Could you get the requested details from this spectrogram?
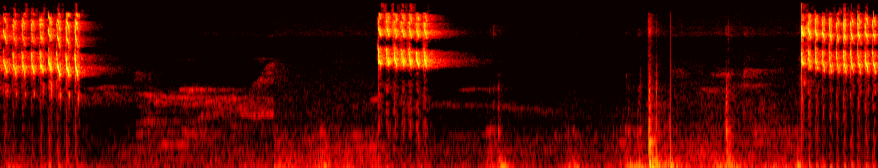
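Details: Cililin shooting song for tutoring murai batu, given as three short, loud bursts of very fast high chips separated by quiet gaps with faint soft background noises.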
